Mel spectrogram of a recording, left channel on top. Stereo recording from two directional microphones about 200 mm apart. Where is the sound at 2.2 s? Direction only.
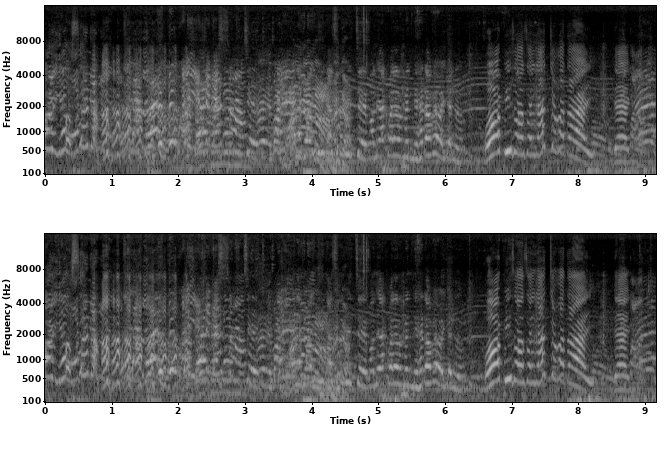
40° right (ahead or behind).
